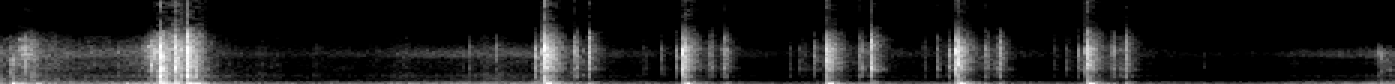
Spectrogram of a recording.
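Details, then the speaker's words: Tokyo Marui magazine with NineBall High Bullet (high-flow) valve on high-pressure gas, knocker struck: sharp dry metallic clicks every half second, no gas hiss; valve cannot be depressed against magazine gas pressure, so it fails to open. "you can hear no gas is leaving the gasket this is because the high flow valve is unable to be depressed due to the pressure of the gas within the magazine"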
